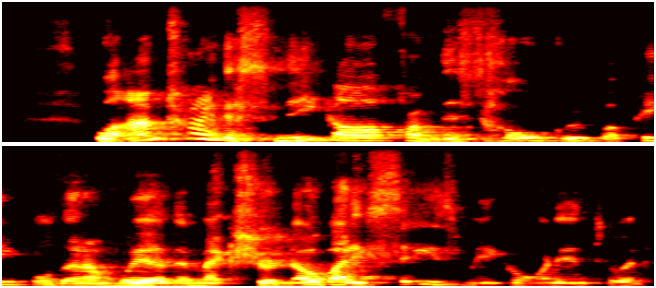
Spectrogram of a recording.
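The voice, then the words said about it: Southern American accent. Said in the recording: “They loved my accent... Tara and the South”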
